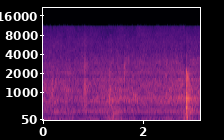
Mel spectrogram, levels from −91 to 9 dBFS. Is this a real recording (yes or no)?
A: no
